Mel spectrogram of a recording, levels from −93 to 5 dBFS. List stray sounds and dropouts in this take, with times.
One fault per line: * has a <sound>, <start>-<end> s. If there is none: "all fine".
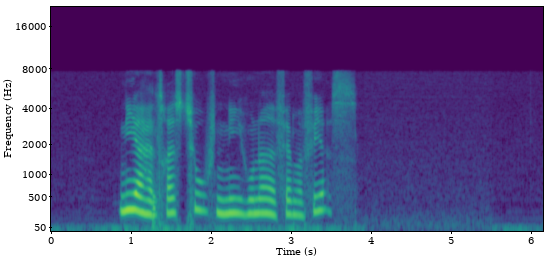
all fine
